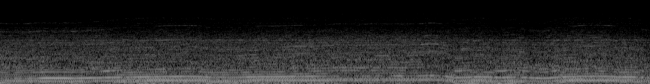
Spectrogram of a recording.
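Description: A car's engine in Forza revs and whines steadily through a mountain drift, the pitch dipping and rising again as it shifts, loud and continuous with no voices.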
